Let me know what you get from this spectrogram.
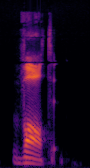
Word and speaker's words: Vlted: That's Vaulted, V-L-T-E-D, pronounced Vaulted.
